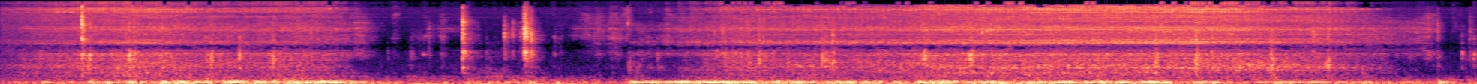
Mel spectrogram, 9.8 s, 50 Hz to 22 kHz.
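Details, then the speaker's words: Gulf, Mobile and Ohio Proto 2000 S1 switcher loco that had sat unused, a model possibly prone to cracked gears, first run on track: quiet, even motor hum with light gear whir and brief pauses; runs smoothly, no problems. "so let's see well here it goes no problems whatsoever"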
